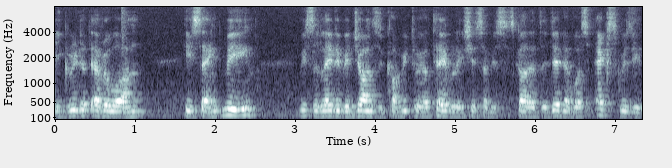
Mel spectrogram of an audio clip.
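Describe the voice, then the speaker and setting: Speaking at a fairly quick pace, a man with a medium-pitched voice keeps a monotone, flat intonation while audible room echo and noticeable background noise surround him. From Poland. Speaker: interviewee, retired chef. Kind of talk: oral history interview.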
